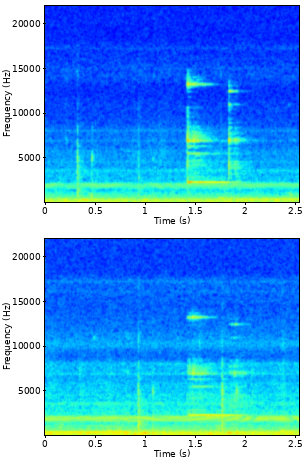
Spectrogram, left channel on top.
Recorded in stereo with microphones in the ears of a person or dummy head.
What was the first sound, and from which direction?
A chime, 80° left.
